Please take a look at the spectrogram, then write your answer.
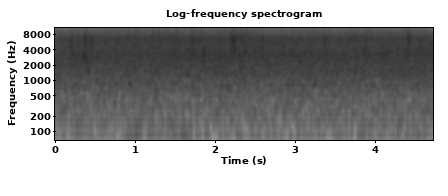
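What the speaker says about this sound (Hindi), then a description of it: "यहाँ पर मिला पहाड़ों से आता हुआ ठंडा ठंडा पानी" Cold glacier meltwater stream flows down from the mountains of the Baspa Valley, a loud continuous rushing wash of water with no pauses and no talking.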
